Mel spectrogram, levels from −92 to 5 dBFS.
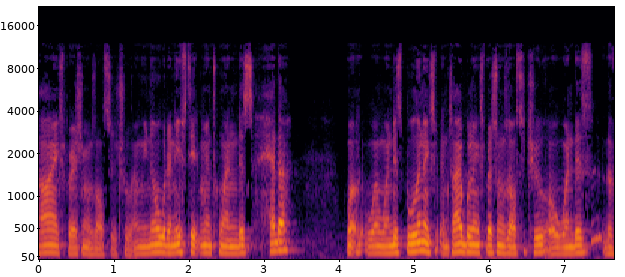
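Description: Nothing stood out on listening, with the audio heard through a call path whose coding fits a bandwidth of about 12 kHz.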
